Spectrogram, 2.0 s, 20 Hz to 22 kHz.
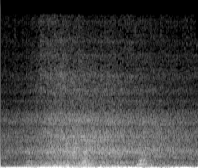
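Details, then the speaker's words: Holden Adventra AWD wagon with LS1 V8, revving: a deep rumble with a choppy, uneven, chunky beat. The owner suspects an exhaust leak or possibly a misfire; the cause is unconfirmed. "It almost sounds like it's got a miss. Maybe. It's quite chunky."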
